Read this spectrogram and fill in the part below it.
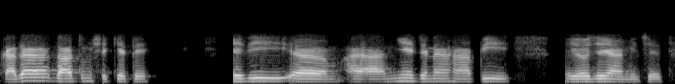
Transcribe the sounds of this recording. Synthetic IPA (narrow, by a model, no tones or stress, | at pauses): kad͡zad̪at̪umiɕəkjət̪e | ɦed̪iː | njed͡ʑənaɦãpi | jod͡ʑəjamit͡ɕet̪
